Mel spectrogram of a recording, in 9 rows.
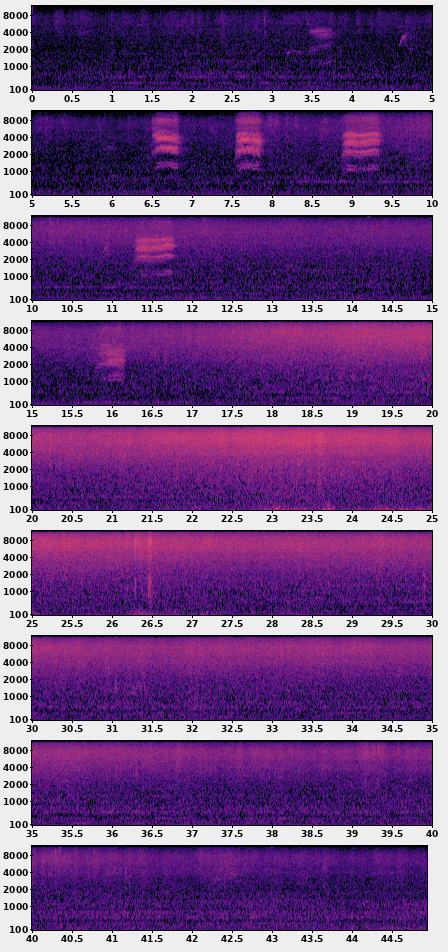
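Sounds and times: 
wind through oak and bay leaves: 0.0 - 44.9
low wind buffeting: 7.6 - 42.1
crisp scratches in dry leaf litter: 7.6 - 44.9.

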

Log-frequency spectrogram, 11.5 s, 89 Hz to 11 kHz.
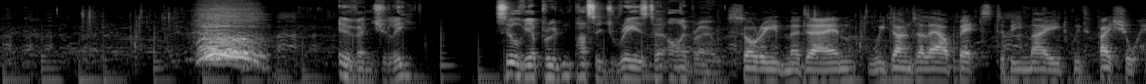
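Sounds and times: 
group of onlookers at a card game gasping: 1.9 - 2.8
speech: 3.4 - 4.2, 5.0 - 11.4.

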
